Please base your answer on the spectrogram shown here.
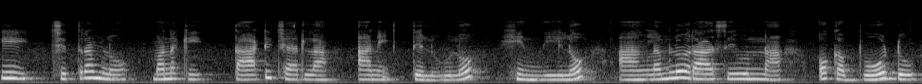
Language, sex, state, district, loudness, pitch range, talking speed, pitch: Telugu, female, Andhra Pradesh, Anantapur, -17 LUFS, 220-260 Hz, 85 wpm, 235 Hz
